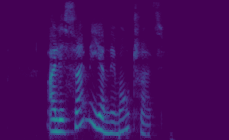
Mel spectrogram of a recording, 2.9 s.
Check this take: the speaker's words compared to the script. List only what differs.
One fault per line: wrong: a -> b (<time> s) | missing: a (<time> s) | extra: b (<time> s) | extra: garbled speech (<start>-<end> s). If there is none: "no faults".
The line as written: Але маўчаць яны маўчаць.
wrong: маўчаць -> самі (0.9 s)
